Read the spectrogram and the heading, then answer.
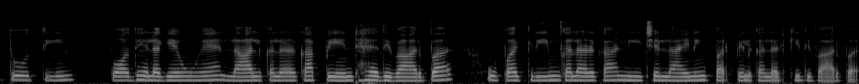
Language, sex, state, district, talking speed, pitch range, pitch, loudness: Hindi, female, Maharashtra, Dhule, 170 wpm, 185-195 Hz, 190 Hz, -36 LUFS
